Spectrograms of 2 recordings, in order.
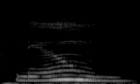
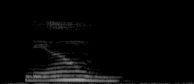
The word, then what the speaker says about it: Leão: Das heißt, die Luft soll Richtung Nase gehen, wenn du Leão sagst. Leão. Okay, nach oben. Und da ist die Luft in der Nase und es kribbelt sogar ein bisschen. Okay, und du spürst eine Vibration.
